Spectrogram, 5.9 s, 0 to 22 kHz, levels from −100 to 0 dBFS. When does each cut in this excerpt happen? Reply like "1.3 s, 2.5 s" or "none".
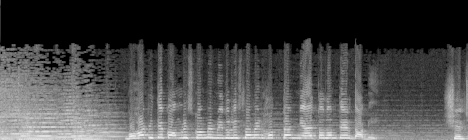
0.9 s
